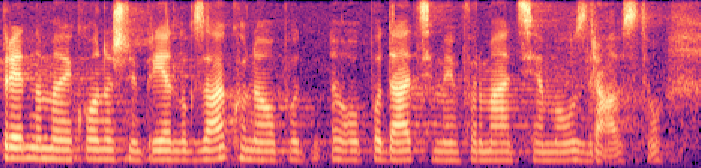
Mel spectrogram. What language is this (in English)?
Croatian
